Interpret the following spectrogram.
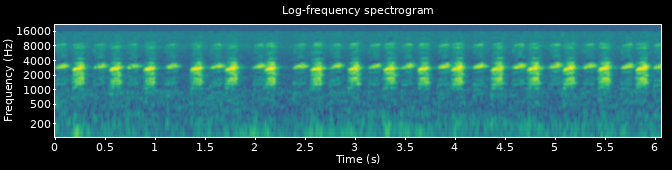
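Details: Chorus of frogs recorded in Janghyeon-dong: rapid rasping croaks pulsing about three times a second, loud and quieter callers alternating, with a faint low hum underneath.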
